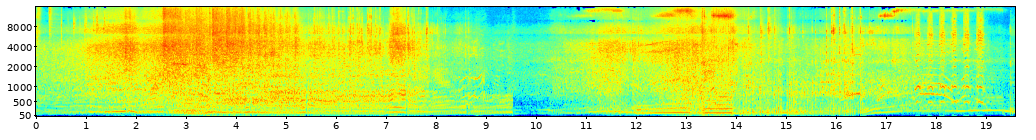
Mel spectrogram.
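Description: Rally car on a stage in Jamaica, engine revving hard through repeated gear changes and rising and falling pitch sweeps, with tire noise, loud and close throughout.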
